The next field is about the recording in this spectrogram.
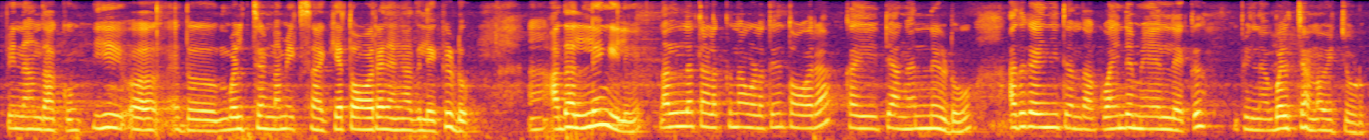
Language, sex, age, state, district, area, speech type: Malayalam, female, 45-60, Kerala, Kasaragod, urban, spontaneous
